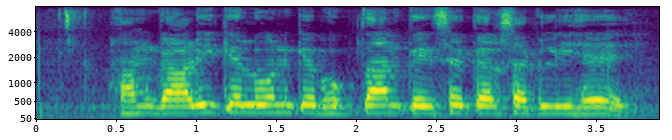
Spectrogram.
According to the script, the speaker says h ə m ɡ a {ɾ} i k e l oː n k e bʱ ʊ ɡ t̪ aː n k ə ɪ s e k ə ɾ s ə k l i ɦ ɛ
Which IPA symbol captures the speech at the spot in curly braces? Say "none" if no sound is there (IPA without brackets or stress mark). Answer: ɽ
